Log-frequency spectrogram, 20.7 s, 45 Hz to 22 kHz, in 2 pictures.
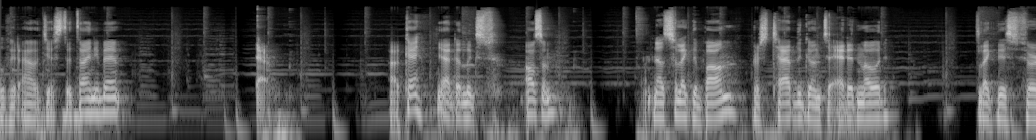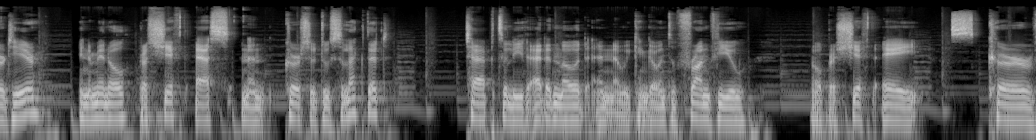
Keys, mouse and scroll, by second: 2.5 click, 2.7 scroll down 1, 2.9-6.3 middle drag, 6.3 click, 6.7-7.6 middle drag, 7.6 Tab, 8.2 shift+middle click, 9.0-9.7 scroll up 2, 9.7 click, 11.8 shift+s, 14.7 Tab, 15.3-16.0 middle drag, 17.5-18.3 shift+middle drag, 18.3 shift+a.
